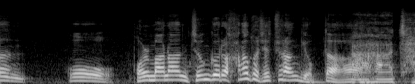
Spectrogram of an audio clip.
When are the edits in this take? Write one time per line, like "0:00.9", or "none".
0:01.9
